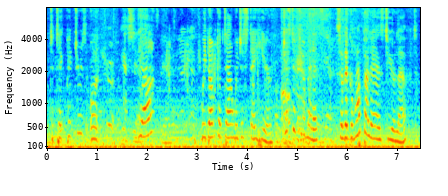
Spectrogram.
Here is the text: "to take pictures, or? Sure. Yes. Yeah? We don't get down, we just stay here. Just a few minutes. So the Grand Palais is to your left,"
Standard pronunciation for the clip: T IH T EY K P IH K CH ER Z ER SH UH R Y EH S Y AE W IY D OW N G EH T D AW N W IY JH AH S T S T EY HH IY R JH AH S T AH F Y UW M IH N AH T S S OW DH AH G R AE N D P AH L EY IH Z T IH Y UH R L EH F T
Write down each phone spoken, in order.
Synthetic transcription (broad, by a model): T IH T EY K P IH K CH ER Z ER R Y Y AE W IY D OW N G EH T D AW N W IY JH AH S T S T EY HH IY R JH AH S T AH F Y UW M IH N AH T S S OW DH AH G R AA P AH L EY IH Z T IH Y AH R L EH F T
